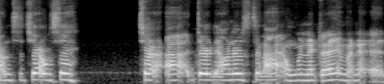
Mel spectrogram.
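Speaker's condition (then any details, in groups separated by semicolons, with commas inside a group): Cerebral palsy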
